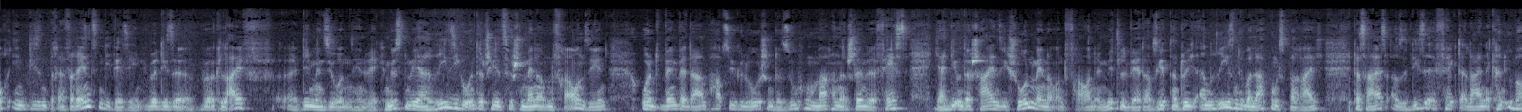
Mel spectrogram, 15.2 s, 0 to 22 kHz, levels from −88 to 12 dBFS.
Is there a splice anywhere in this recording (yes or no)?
no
